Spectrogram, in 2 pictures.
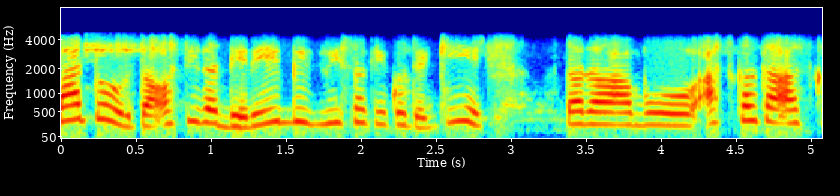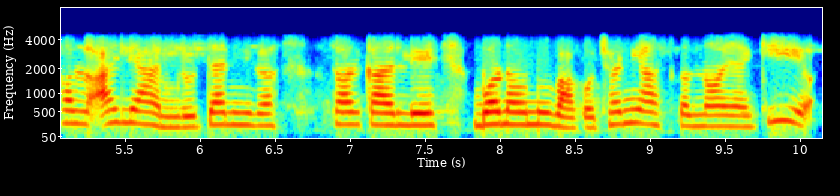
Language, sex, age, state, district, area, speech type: Nepali, female, 30-45, West Bengal, Darjeeling, rural, conversation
